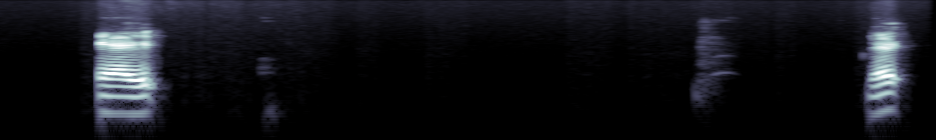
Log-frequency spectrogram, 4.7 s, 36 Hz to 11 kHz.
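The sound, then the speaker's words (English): A dog in a house with 11 dogs gives two sharp, fairly loud barks about four seconds apart, with near silence in between apart from a couple of faint clicks. “I have 11 dogs in my house, and you probably don't want to hear them barking.”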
